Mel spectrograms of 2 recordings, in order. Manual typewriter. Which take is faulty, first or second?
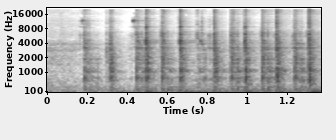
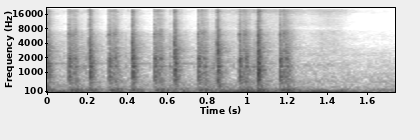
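first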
